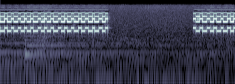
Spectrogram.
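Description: Mobile phone ringtone: a fast-warbling electronic ring that stops about a second in, then rings again near the end.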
